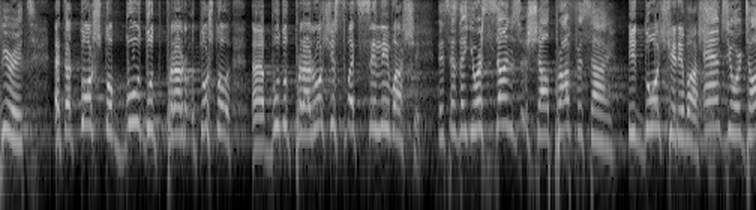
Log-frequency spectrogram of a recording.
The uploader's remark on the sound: This program was recorded during Kingdom Domain 2018: Kingdom of God Coming in Power.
